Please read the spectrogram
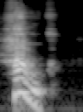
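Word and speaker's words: Houck: Mark Hauck, se pronuncia hauck padre de siete hijos y pacífico consejero provida frente a centros abortivos.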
